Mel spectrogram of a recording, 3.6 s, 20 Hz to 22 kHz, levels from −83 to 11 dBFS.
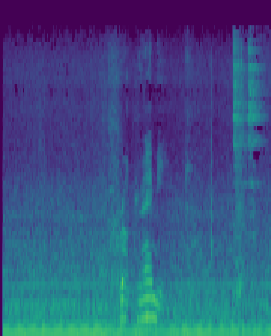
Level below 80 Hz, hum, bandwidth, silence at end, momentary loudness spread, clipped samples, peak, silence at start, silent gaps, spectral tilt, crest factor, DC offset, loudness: -24 dBFS; none; 16.5 kHz; 0 s; 7 LU; under 0.1%; -4 dBFS; 0 s; none; -5 dB/octave; 18 dB; under 0.1%; -23 LUFS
